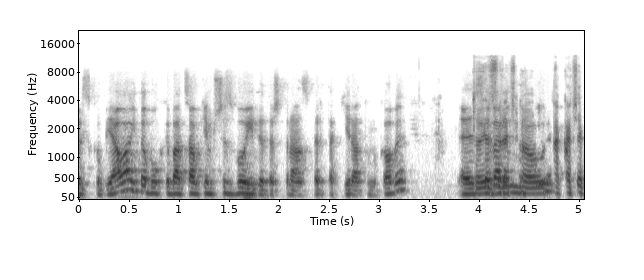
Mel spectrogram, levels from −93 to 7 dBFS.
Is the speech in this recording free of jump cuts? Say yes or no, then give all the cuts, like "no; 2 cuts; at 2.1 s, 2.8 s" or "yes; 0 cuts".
yes; 0 cuts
